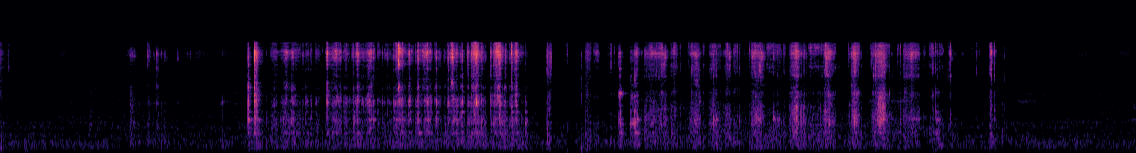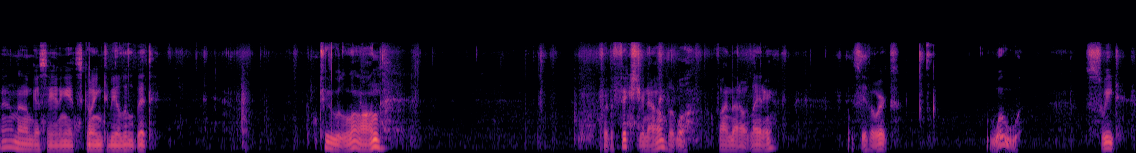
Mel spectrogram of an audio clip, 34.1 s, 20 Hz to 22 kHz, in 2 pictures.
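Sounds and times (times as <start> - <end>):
screw threads grinding and clicking: 3.7 - 8.0, 9.2 - 15.1.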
